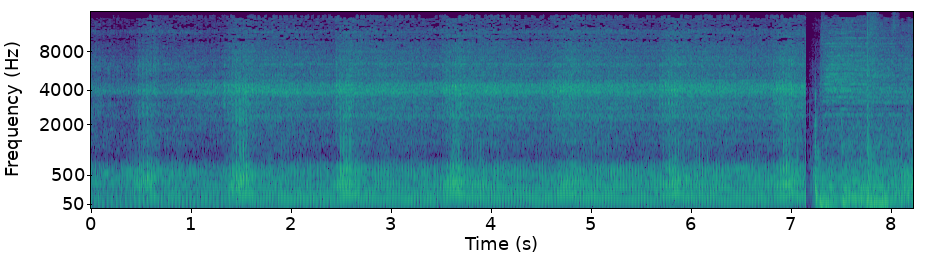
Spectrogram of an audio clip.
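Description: Speedway motorcycle's single-cylinder engine ticking over, its throttle blipped about once a second. It breaks off abruptly near the end.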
